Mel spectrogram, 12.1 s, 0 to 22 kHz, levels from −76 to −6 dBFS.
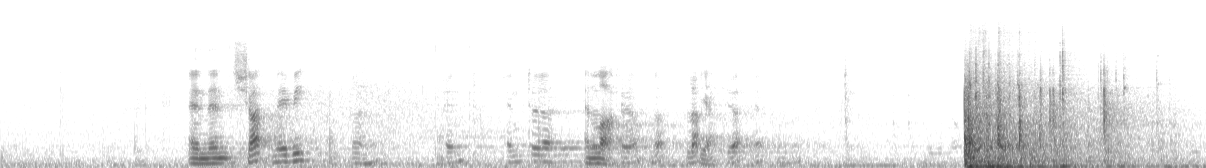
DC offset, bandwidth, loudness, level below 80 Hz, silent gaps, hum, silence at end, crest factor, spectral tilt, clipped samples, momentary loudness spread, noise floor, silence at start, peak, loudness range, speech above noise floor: under 0.1%; 13 kHz; -36 LUFS; -42 dBFS; none; none; 0 s; 26 dB; -6 dB/octave; under 0.1%; 26 LU; -57 dBFS; 0 s; -12 dBFS; 11 LU; 17 dB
